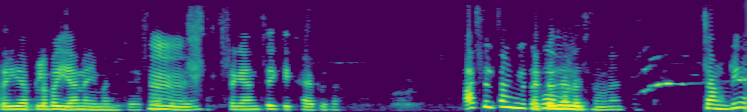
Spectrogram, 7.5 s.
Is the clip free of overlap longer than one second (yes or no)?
yes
